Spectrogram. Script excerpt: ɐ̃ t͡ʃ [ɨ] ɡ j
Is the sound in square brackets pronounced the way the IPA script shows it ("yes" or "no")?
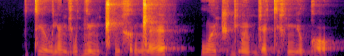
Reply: yes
